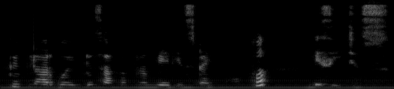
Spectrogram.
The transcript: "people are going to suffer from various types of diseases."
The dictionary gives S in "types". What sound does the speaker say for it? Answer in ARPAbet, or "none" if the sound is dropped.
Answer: none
